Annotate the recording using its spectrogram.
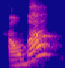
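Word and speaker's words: Elbe: elb it's e- lbe it's mostly pronounced Elba I've heard my colleagues pronounce it many different ways but it it's I believe supposed to be pronounced the Elba River and this is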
